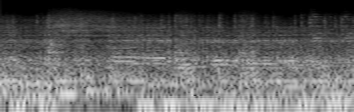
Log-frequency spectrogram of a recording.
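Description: A death metal band playing live and loud: distorted electric guitars and bass over a drum kit, dense and unbroken.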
